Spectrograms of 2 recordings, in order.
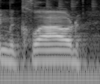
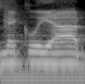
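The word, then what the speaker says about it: McLeod: safety you got Rodney McCloud it might be pronounced Mick Lee odd but McCloud is just too perfect for a prototype Center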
